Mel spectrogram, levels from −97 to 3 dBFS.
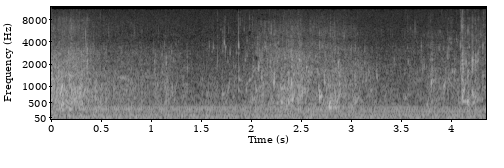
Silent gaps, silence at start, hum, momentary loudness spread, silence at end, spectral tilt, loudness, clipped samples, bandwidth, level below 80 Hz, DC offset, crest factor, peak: none; 0 s; none; 7 LU; 0 s; -5 dB/octave; -32 LUFS; under 0.1%; 11.5 kHz; -44 dBFS; under 0.1%; 18 dB; -14 dBFS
